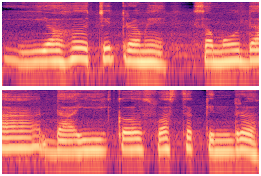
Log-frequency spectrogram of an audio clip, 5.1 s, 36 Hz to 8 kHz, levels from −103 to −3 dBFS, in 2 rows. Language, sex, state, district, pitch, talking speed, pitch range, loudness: Hindi, male, Uttarakhand, Tehri Garhwal, 170 Hz, 80 wpm, 160-185 Hz, -14 LUFS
